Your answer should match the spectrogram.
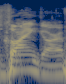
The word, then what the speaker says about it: Vingar: Close. It's Vingar. – Vingar. Okay. – I will Vingar. Take anything other than vinegar because it looks a lot like it. – So yeah, it's a V-I-E-N-G-A-R.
